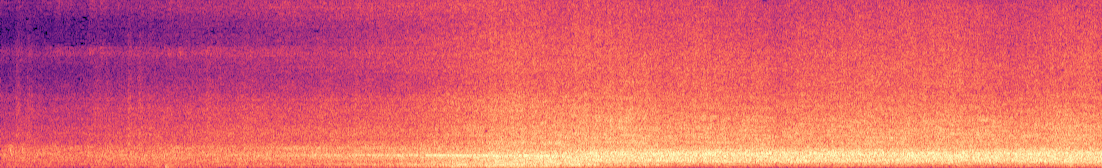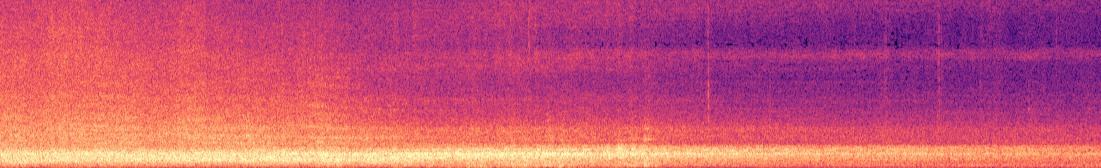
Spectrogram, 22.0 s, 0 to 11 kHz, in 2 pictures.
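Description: NSB El 18 electric locomotive and B7 passenger coaches passing at speed. The rush of wheels on rail grows over about five seconds, stays loud for some twelve seconds with a steady whine, then fades as the train draws away.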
